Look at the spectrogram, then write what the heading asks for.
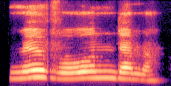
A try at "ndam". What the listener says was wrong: Non, ce n'est pas ndem, c'est ndam.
